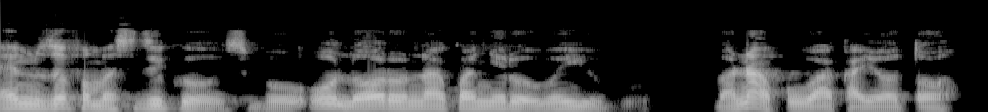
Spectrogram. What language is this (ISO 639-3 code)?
ibo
